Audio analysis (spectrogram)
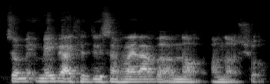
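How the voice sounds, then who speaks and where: A man's voice: medium pitch, little pitch movement, fast, creaky, a little hiss or hum. A man, an author hosting a casual livestream Q&A, reading viewer questions aloud and giving rambling, off-the-cuff answers. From grew up in England, born in Thailand. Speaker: web novel author hosting a Q&A. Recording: roomy echo.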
